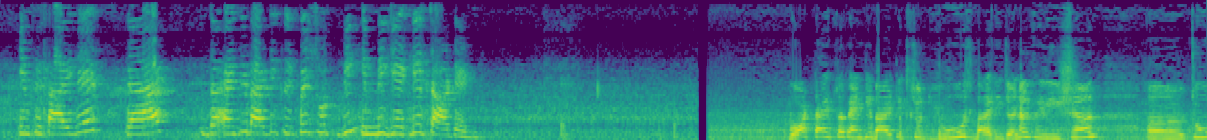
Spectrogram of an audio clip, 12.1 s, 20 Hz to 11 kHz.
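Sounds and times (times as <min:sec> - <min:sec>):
high child-like voice: 0:00.0 - 0:04.9.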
